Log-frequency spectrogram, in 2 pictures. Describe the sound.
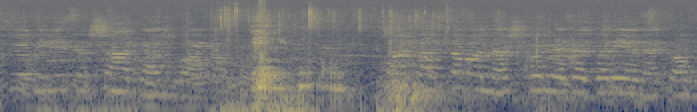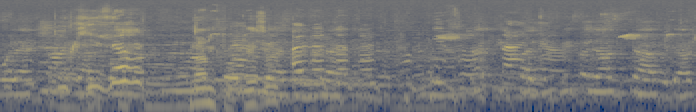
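A lion roars at a zoo while meat is thrown down to it from a roof at feeding time. A couple of deep, loud roars burst out early, then quieter rumbling continues under a guide talking throughout.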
